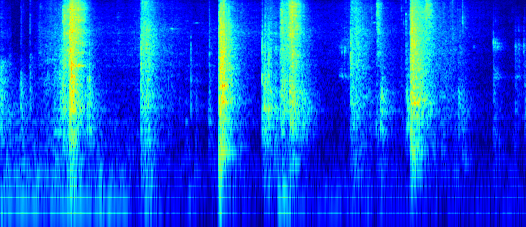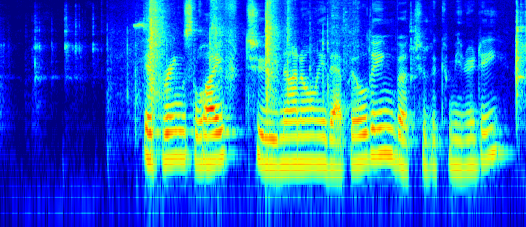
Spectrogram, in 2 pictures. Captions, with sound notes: (loom clacking) It brings life to not only that building, but to the community,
